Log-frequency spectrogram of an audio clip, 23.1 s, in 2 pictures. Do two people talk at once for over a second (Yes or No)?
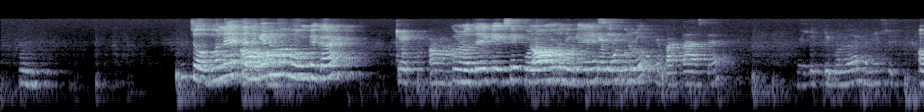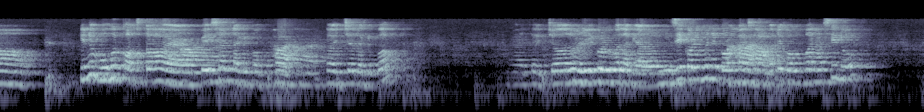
Yes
